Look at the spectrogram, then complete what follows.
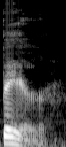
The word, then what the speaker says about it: bear: it's the ear but when you put a b in front of it it's pronounced with a long a making a bear I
